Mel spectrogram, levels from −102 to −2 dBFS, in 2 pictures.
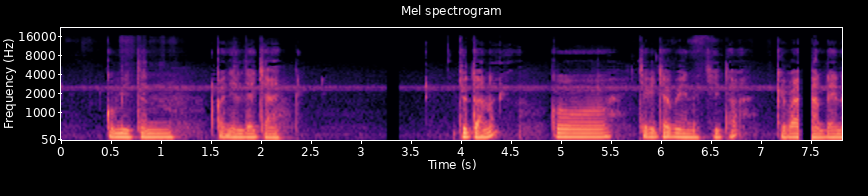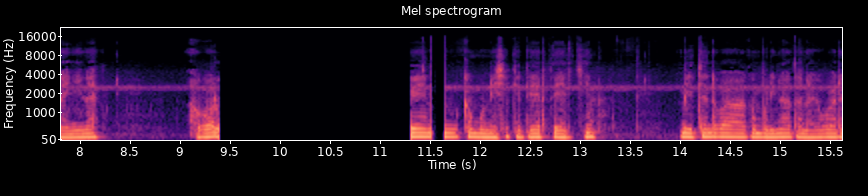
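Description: Separately encoded segments were joined without trimming the encoder's start-up delay and end padding, so each join carries a gap at a join of encoded pieces. The speech stops dead for about 130 ms at 3.24 to 3.37 s, 7.37 to 7.50 s and 11.50 to 11.64 s, a steady 4 s spacing that matches the segment length. Each gap has smeared edges, and the speech resumes exactly where it broke off.

Between the second and third joins, the input signal was likely lost, perhaps through a disconnected device or a failed link, while recording continued writing silence. The result is an audio dropout to silence from 9.38 to 11.30 s, about 1.9 s long. The speech cuts off mid-flow into total silence with no room tone at all, then returns abruptly. Whatever was said during that span is missing.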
